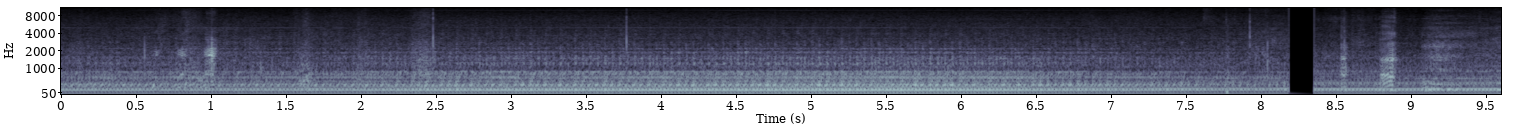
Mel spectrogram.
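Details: 2004 Nissan Sentra 1.8L after rusted muffler and pipe replacement with a Toyota muffler, in cold, frosty weather: a steady, even exhaust drone with a clean low hum and no puffing, ticking or rattle. Sounds leak-free.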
